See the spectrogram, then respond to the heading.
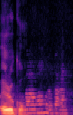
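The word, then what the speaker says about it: ἔργον: 来这个 Aragon，那这个它前面是没有那个 7 号的，对不对？所以它是没有喝的哈，别搞错了。Aragon 就是指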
